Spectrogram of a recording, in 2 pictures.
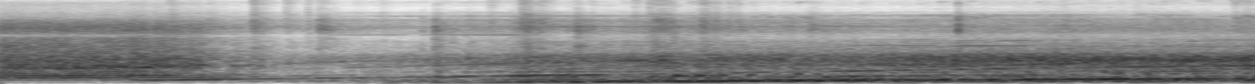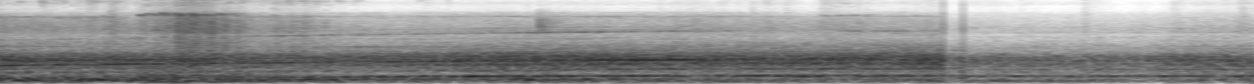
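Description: A bus engine whines, rising in pitch as it pulls away.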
